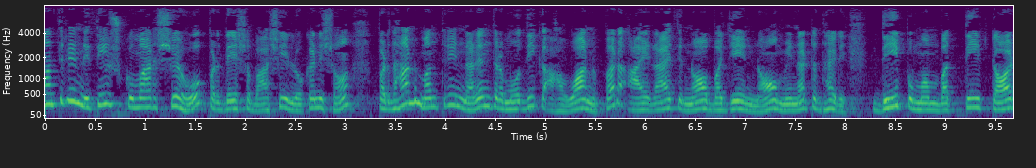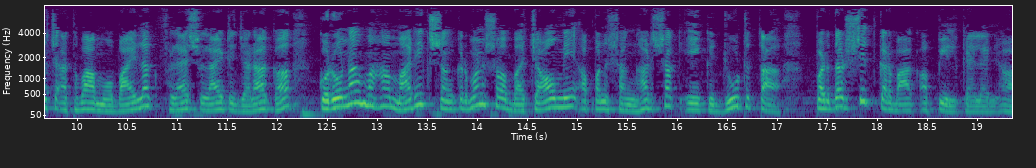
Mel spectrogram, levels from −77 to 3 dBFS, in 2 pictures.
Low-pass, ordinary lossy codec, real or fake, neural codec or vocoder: none; none; real; none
